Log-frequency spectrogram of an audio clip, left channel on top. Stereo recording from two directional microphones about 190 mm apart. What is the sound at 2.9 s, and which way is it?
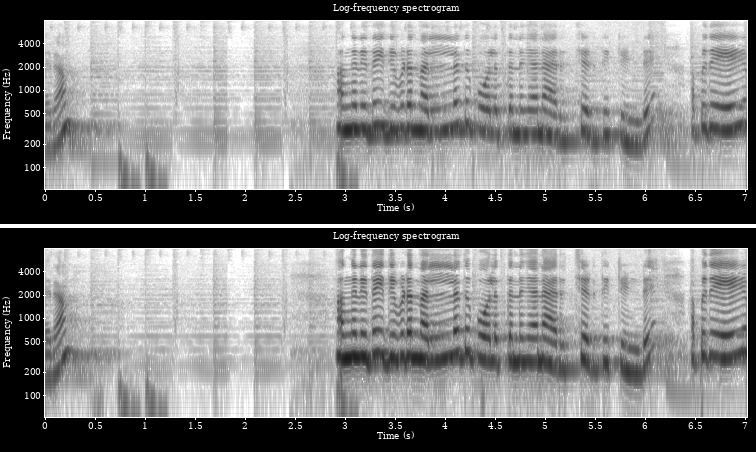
A woman's voice, 45° right (ahead or behind).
